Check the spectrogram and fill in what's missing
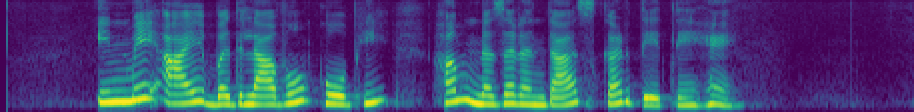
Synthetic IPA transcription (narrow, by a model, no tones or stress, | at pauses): ɪnmẽʔaːebɐd̪laːʋõkobʱi | hɐmnɐzəɾɐ̃nd̪aːz̥kɐɾd̪eːt̪eɦɛ̃ː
